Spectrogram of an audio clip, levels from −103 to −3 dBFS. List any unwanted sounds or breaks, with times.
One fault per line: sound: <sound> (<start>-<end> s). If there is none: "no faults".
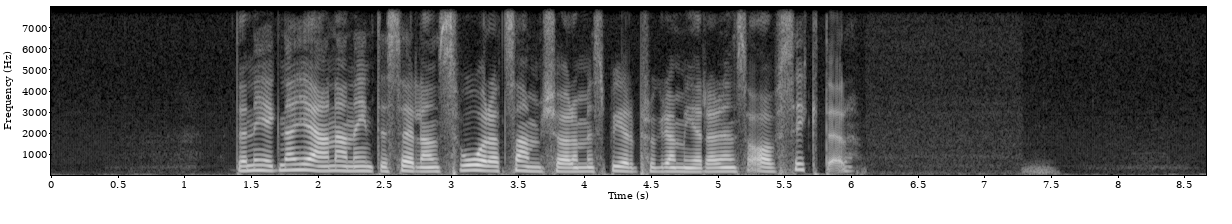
no faults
